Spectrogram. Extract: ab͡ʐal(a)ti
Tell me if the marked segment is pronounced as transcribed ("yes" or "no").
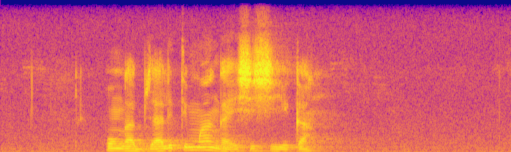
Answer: no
